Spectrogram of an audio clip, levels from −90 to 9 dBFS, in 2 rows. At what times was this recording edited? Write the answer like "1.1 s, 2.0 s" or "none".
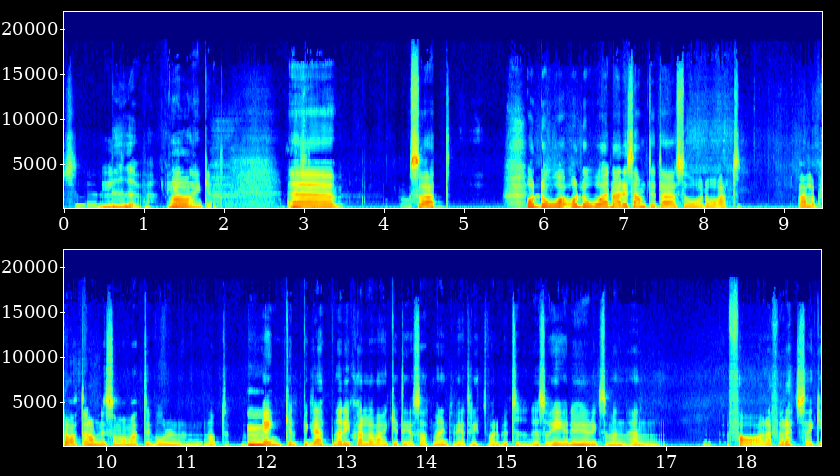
none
